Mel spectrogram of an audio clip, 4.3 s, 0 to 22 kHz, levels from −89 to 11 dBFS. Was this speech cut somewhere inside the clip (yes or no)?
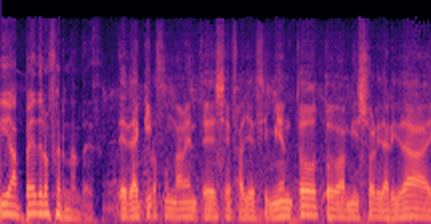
yes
